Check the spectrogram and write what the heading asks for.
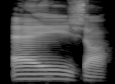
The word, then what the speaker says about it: Asia: Asia. Asia. Yeah. Chứ mình không đọc là Asia nhá.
